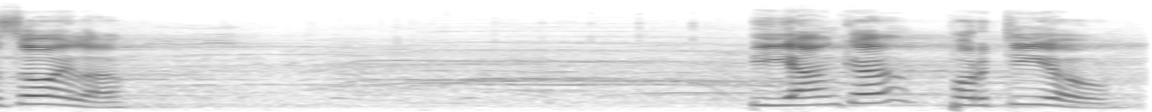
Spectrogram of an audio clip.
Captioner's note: audience cheers; audience applauds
